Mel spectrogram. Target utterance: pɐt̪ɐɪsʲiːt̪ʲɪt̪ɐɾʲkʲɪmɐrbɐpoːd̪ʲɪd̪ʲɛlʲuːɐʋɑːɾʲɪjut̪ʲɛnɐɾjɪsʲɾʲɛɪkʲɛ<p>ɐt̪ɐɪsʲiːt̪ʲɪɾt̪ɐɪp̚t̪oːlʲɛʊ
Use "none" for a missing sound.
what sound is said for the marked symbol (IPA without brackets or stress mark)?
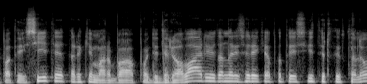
p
